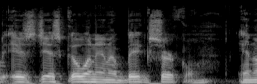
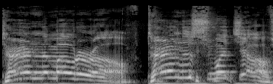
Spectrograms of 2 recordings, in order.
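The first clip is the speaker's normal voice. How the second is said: mock very high, urgent hollering. Recounting calling to her in the boat to turn the motor off, retold hollering. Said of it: "and I'm hollering".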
